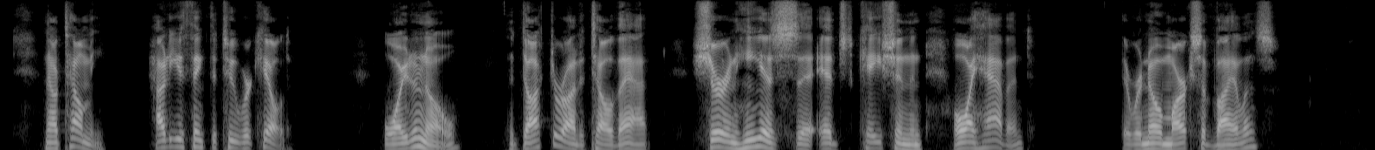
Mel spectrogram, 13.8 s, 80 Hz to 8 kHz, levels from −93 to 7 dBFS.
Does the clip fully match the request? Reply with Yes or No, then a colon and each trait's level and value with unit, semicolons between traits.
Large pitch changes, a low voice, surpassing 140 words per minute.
No: average, 4.4 semitones; low, 115 Hz; average, 150 wpm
